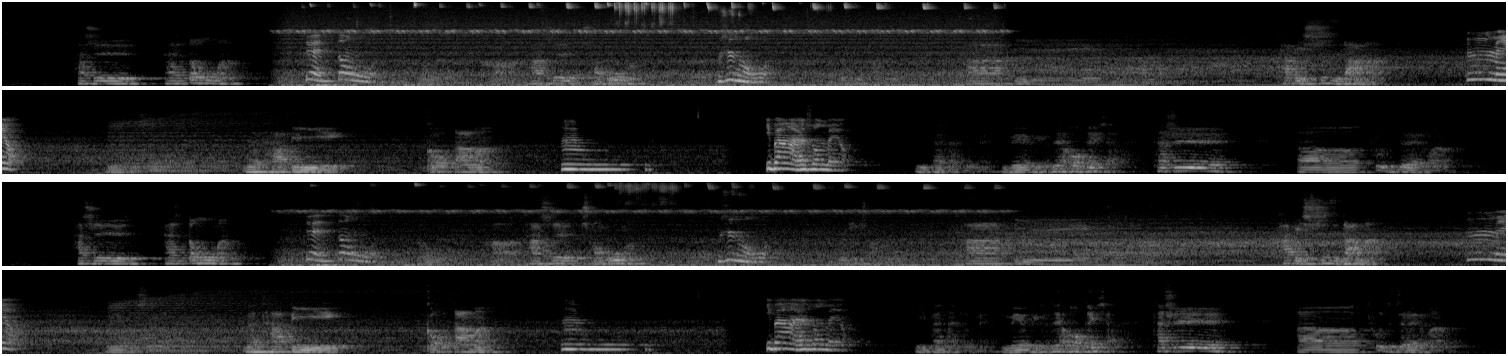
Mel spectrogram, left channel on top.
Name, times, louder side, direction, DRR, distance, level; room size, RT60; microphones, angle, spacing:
voice 1, 0.7-1.4 1.6-2.4 4.1-6.4 8.4-9.0 9.5-11.6 12.7-13.9 16.1-18.5 19.3-20.0 24.2-27.7 28.0-29.5, equal, 55° right, 2.4 m, -38 dB
Insect, 2.7-10.1, left 10 dB, 65° left, 0.8 m, -33 dB
voice 2, 3.0-3.9 7.2-7.7 14.6-15.3 20.6-21.6 22.7-23.5, left 5 dB, 35° left, 0.3 m, -30 dB
Traffic noise roadway noise, 7.3-22.3, right 3 dB, 30° right, 0.9 m, -48 dB
sound 1, 16.1-21.0, right 1 dB, 10° right, 0.6 m, -50 dB
7.7 x 7.1 x 3.3 m
head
